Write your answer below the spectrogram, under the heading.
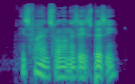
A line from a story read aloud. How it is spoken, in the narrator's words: Bast said softly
